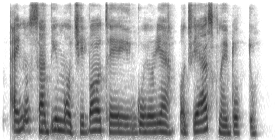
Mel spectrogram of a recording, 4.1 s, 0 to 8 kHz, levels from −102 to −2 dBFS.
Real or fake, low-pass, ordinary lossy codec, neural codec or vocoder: fake; 7.2 kHz; none; codec, 24 kHz, 1 kbps, SNAC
